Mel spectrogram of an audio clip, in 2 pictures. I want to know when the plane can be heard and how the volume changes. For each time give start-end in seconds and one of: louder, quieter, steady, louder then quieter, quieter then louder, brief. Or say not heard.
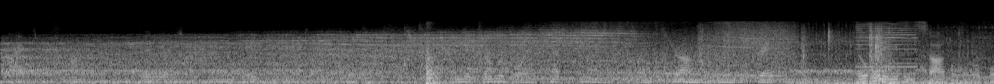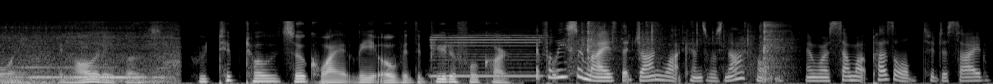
0.0-11.8 steady.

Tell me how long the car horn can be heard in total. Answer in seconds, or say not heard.
4 s.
